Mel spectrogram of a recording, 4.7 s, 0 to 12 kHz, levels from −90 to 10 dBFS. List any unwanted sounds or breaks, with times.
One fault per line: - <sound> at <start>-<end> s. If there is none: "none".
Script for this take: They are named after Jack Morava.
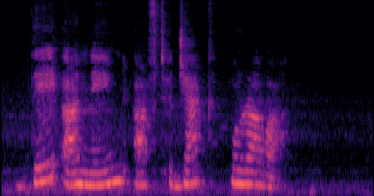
none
